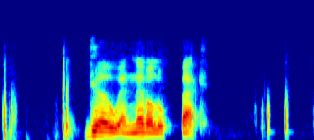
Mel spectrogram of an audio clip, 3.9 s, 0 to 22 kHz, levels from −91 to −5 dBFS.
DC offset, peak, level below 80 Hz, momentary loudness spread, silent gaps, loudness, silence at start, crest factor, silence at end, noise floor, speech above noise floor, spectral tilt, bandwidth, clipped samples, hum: under 0.1%; -2 dBFS; -60 dBFS; 24 LU; none; -16 LUFS; 0.05 s; 16 dB; 0.35 s; -82 dBFS; 67 dB; -6.5 dB/octave; 5.8 kHz; under 0.1%; none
